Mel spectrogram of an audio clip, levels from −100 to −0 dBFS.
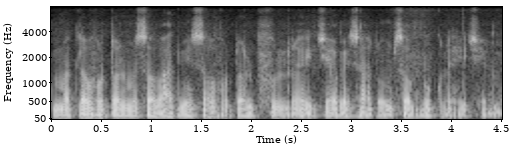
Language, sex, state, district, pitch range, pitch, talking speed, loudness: Maithili, male, Bihar, Supaul, 60-70 Hz, 70 Hz, 225 wpm, -20 LUFS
